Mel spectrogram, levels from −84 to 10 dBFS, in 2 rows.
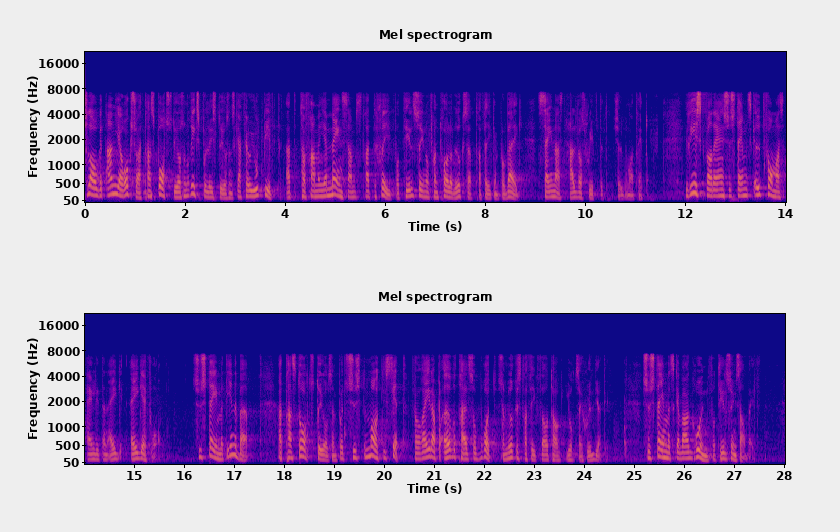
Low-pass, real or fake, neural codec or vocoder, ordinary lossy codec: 7.2 kHz; real; none; none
